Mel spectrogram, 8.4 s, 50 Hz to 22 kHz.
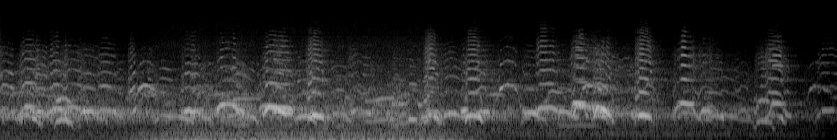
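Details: A flock of tundra swans at Goose Pond, Columbia County, south-central Wisconsin, in March 2016 on spring return, calling over one another in a constant chorus of mellow, hooting, bugle-like notes, with a low rumble for the first five seconds.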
